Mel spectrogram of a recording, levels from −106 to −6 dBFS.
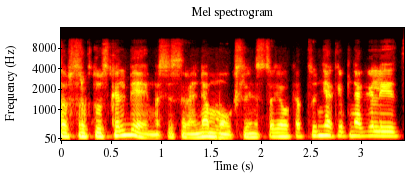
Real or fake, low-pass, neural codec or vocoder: real; 10.8 kHz; none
